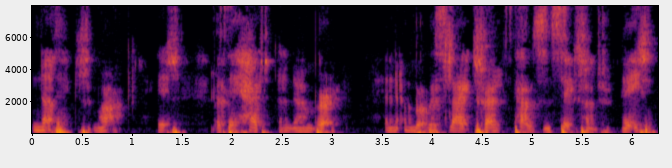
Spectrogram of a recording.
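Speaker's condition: Spasmodic dysphonia; described as strangulation of the esophagus

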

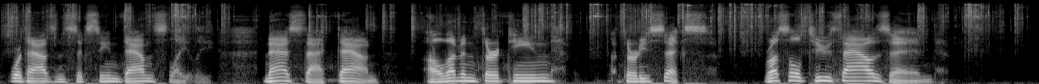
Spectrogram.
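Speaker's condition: Cleft lip and palate

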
